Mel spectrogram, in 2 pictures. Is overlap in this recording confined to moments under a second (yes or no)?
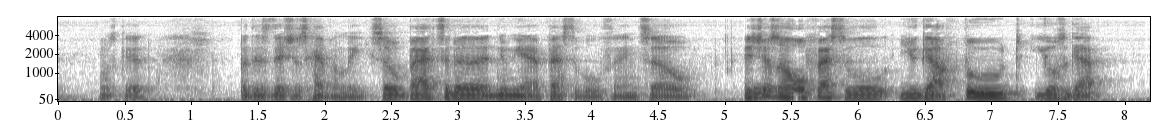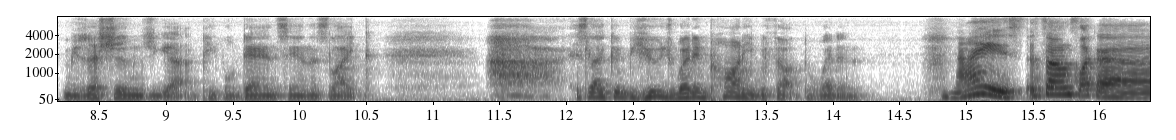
yes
